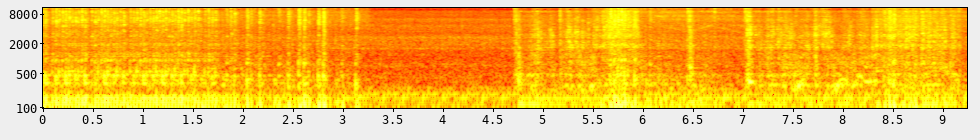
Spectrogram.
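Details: 1955 Chevy six after starting fluid, running on a temporary feed from a five-gallon jug, fuel pump suspected bad: catches and settles into a steady low rumble with some stumbles; running again.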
